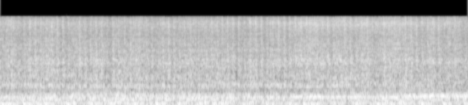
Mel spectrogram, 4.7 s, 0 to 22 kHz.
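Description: Chrysler Cordoba's 360 V8 idling steadily at a very low idle, the tachometer reading about 300 rpm, hardly even running.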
